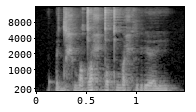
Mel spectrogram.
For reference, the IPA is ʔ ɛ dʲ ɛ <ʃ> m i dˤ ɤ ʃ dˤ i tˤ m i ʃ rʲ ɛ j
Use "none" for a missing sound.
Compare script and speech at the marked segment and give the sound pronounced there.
ʃ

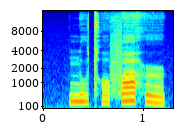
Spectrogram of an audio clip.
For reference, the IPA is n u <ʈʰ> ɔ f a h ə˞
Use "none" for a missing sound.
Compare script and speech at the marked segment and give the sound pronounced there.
tʰ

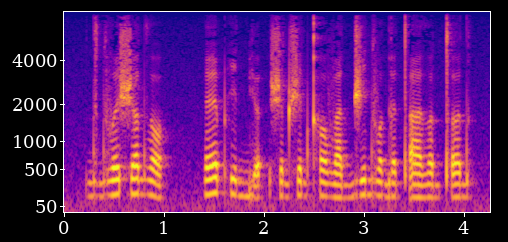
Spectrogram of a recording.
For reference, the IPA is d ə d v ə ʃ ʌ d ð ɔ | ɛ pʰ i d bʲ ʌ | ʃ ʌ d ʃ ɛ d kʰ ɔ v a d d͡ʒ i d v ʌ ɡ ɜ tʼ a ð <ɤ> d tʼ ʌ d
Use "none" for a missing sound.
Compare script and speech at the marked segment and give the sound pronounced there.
ɔ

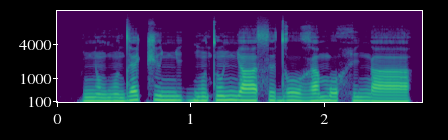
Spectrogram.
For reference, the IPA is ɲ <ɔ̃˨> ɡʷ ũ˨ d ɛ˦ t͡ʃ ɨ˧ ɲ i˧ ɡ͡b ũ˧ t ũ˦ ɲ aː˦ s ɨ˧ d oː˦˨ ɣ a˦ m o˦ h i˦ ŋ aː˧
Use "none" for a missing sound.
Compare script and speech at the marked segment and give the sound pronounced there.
ɔ̃˨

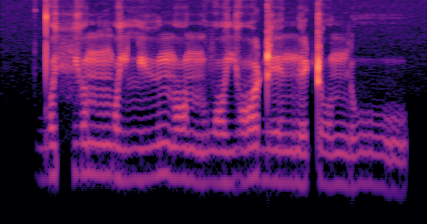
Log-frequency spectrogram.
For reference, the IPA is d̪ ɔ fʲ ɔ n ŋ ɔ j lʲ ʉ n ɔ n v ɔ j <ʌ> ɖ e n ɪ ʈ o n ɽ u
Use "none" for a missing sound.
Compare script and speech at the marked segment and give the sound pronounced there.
ɔ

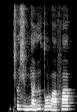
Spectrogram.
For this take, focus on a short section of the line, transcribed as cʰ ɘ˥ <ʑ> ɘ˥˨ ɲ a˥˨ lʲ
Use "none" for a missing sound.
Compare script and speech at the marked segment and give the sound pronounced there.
ʑ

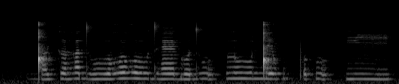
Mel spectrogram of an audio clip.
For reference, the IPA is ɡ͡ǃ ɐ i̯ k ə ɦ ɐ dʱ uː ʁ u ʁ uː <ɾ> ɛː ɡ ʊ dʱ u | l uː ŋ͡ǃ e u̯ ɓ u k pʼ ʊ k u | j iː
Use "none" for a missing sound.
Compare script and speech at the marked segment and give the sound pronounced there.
dʱ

